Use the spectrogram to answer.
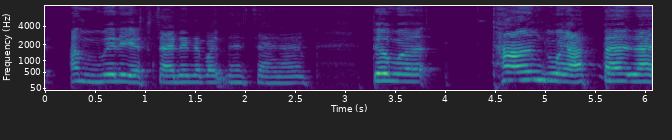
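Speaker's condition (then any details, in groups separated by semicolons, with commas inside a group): Cerebral palsy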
